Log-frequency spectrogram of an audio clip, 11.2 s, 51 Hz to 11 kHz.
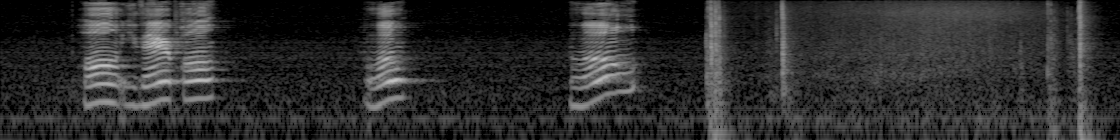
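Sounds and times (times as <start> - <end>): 
speech: 0.8 - 2.2, 3.7 - 4.2, 5.7 - 6.4
door opening and closing: 7.0 - 11.1.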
